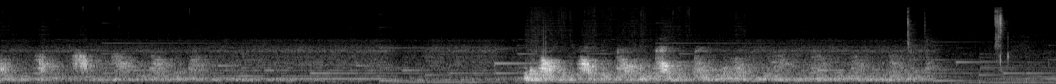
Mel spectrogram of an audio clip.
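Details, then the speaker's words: Fetal heartbeat heard during an obstetric ultrasound scan, with the baby immersed in amniotic fluid: rapid, rhythmic whooshing pulses at about 150 a minute, a normal fetal heartbeat. "You're the one who came in now, how sweet it is to hear the baby's heart beating."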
